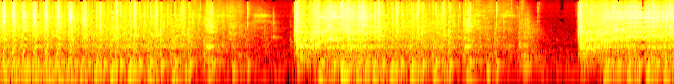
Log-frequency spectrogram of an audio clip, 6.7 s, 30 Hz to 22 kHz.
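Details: Rebuilt Briggs and Stratton 17HP (carb rebuilt, plugs, sump, oil slinger, gaskets replaced, valves reseated) roars at high revs, fades and quits, refires and sags; won't hold lower speed; owner suspects the throttle linkage lever isn't resting on its screw.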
